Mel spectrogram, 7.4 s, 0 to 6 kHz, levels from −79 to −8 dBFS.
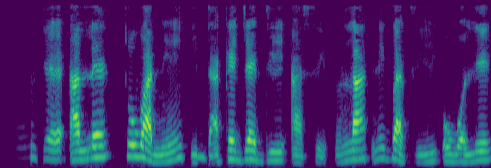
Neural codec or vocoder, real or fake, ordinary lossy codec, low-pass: codec, 44.1 kHz, 2.6 kbps, SNAC; fake; MP3, 32 kbps; 5.4 kHz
